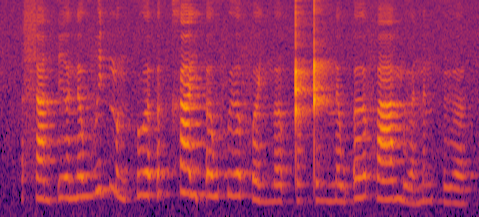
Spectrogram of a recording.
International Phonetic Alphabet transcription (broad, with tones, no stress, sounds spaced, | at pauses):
s a˨˩˨ n ʔ i˨˩ ə̯ n ə˧ w v i˦˥ t̚ m ə˨˩˨ ŋ h u˧ ə̯ ʔ ə˦˥ k̚ x a˧ j ʔ ə˧˥ w f ɨ˧˥ ə̯ f ə˨˩ j ŋ əː˨˩ p̚ ʈ o˨˩ k̚ ʈ ɨ˨˩ ŋ n ə˨˩ w ʔ əː˧˥ f aː˧˥ m ɨ˨˩˨ ə̯ n ə˧ ŋ h ɨ˨˩ ə̯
